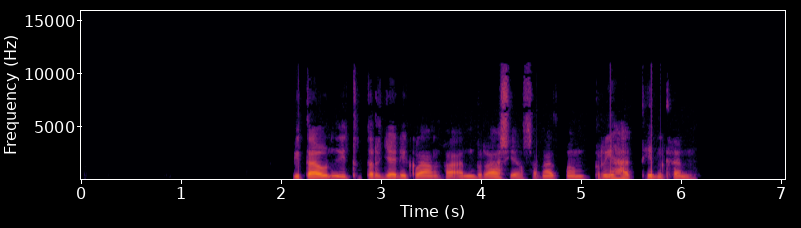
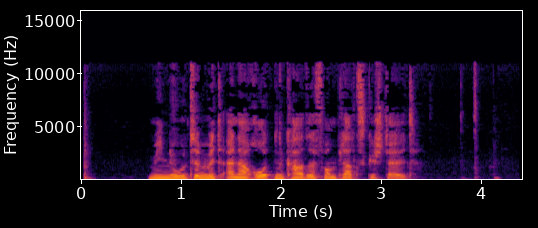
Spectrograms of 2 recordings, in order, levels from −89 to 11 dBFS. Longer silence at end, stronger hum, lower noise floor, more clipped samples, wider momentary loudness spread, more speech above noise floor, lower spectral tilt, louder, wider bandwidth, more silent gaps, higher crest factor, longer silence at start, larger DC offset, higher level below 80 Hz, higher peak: second, 0.9 s vs 1.05 s; neither; first, under -90 dBFS vs -70 dBFS; neither; about the same, 10 LU vs 9 LU; first, over 61 dB vs 50 dB; about the same, -5.5 dB/octave vs -6 dB/octave; second, -30 LUFS vs -21 LUFS; about the same, 11.5 kHz vs 11.5 kHz; first, 2.82-2.87 s, 4.80-4.86 s, 5.56-5.61 s vs none; first, 24 dB vs 18 dB; first, 2.15 s vs 0.05 s; neither; second, -70 dBFS vs -52 dBFS; second, -8 dBFS vs -4 dBFS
